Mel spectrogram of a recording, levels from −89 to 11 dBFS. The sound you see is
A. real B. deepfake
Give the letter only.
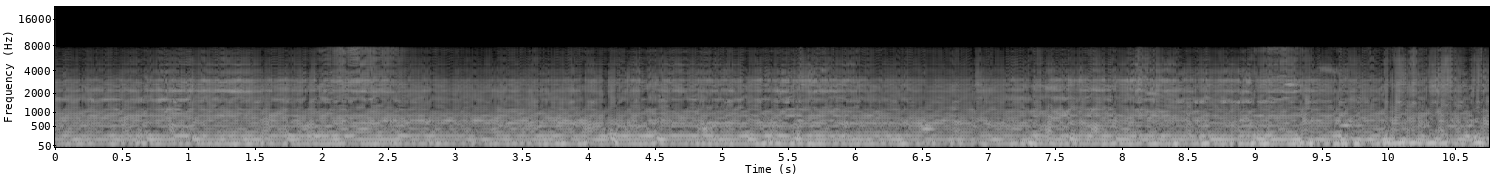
B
